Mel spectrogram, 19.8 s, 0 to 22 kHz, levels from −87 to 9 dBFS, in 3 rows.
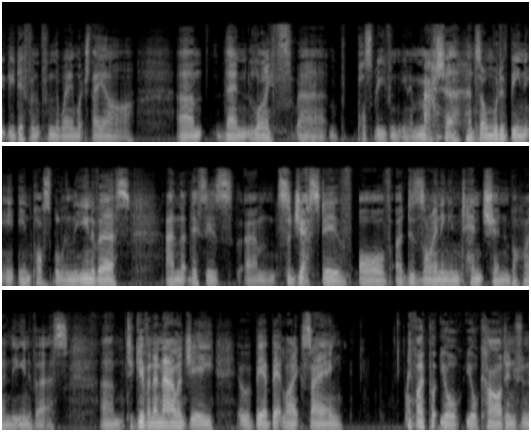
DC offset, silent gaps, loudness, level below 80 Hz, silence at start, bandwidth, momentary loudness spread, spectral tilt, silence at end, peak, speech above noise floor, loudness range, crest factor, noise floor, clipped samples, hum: under 0.1%; none; -27 LUFS; -56 dBFS; 0 s; 11.5 kHz; 12 LU; -4 dB/octave; 0 s; -4 dBFS; 31 dB; 6 LU; 24 dB; -59 dBFS; under 0.1%; none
